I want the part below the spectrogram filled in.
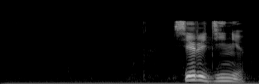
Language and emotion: Russian, positive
